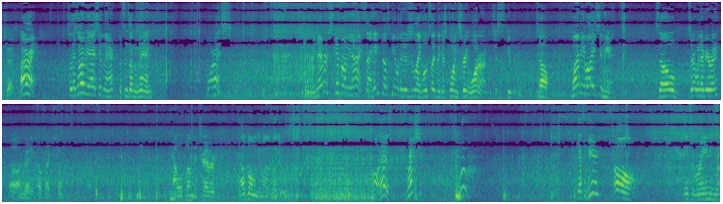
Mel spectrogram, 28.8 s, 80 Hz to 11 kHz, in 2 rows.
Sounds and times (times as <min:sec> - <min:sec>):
Outside, rural or natural: 0:00.0 - 0:28.7
Water: 0:05.3 - 0:10.2, 0:19.6 - 0:28.7
Liquid: 0:05.4 - 0:06.4, 0:19.9 - 0:28.7.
